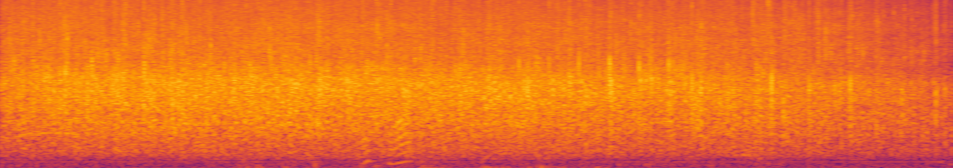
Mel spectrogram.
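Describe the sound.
An audience applauds to welcome a guest speaker at a church gathering, with dense, steady clapping that holds for the whole stretch and eases slightly at the end.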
